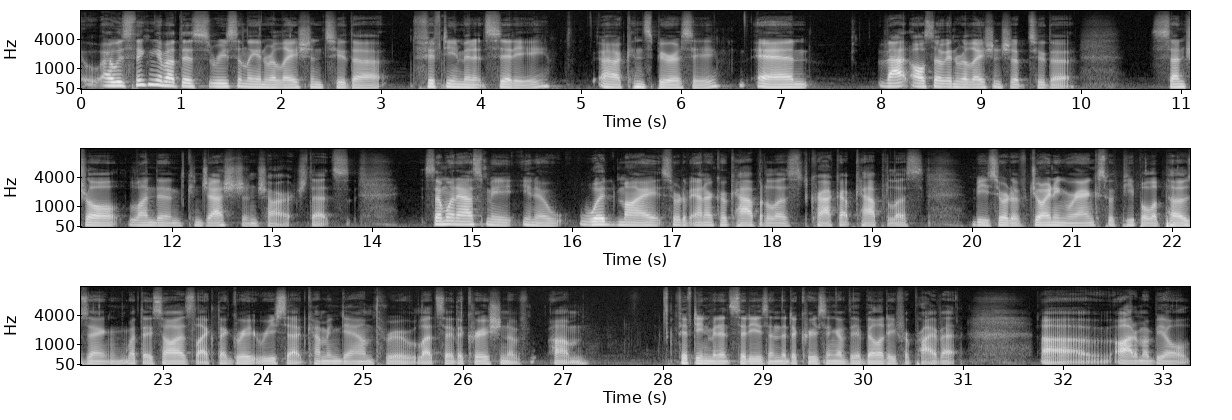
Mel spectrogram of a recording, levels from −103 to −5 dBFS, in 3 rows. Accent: American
